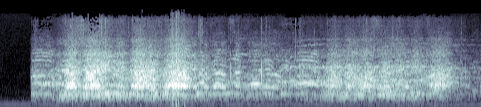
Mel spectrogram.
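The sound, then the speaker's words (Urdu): A large crowd of Palestinian mourners in East Jerusalem, waving Palestinian flags while carrying a killed young man's body through the streets, shouts and chants slogans together in loud, overlapping voices, with rhythmic surges of collective yelling that continue steadily for several seconds. “سوگواران نے فلسطینی جھنڈے لہراتے ہوئے نعرے بازی کی اور ہلاک ہونے والے فلسطینی نوجوان محمد ابو خزیر کی میت کو سڑکوں پر لے جایا گیا.”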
